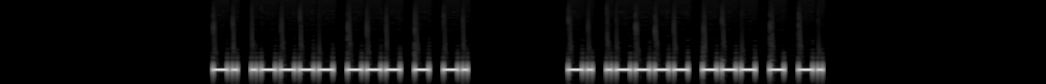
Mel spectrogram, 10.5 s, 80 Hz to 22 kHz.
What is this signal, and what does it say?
Morse code, heard as a keyed tone, about 25 wpm, 700 Hz. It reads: N1OTN N1OTN
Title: USA Call Signs - 5 Characters - Repeated 2x - 25wpm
